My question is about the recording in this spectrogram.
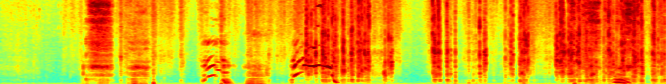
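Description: A person's voice making horse-like squeals and whinnies, two sharp calls falling in pitch about three and four and a half seconds in and wavering calls near the end, with rustling of dry grass as plastic model horses are pushed together.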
